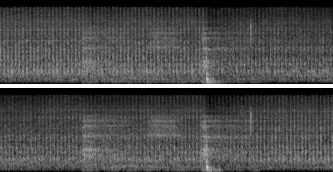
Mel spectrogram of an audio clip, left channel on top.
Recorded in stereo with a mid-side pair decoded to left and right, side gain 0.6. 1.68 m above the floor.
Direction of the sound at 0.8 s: 15° right.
